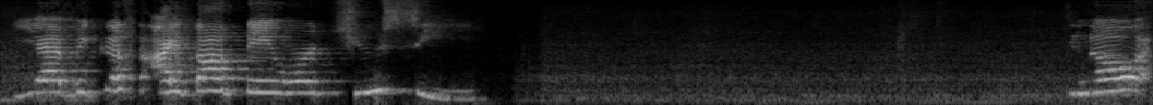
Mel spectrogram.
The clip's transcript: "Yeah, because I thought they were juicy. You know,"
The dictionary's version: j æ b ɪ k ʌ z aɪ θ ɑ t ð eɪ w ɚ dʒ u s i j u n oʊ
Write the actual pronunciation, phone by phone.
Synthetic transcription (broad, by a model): j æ b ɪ k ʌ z aɪ θ ɑ t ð eɪ w ɚ tʃ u s i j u n oʊ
